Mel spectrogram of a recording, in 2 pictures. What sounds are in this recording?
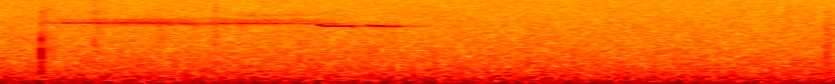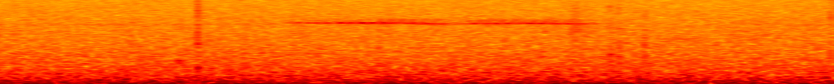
Dark-eyed Junco, Black-throated Green Warbler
